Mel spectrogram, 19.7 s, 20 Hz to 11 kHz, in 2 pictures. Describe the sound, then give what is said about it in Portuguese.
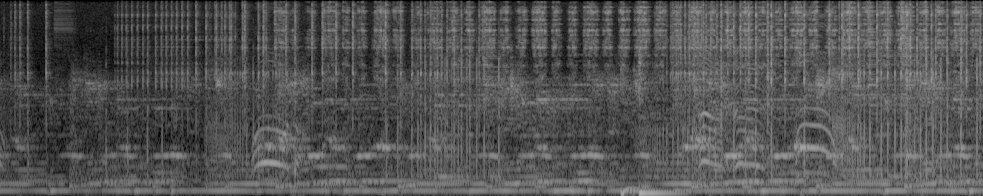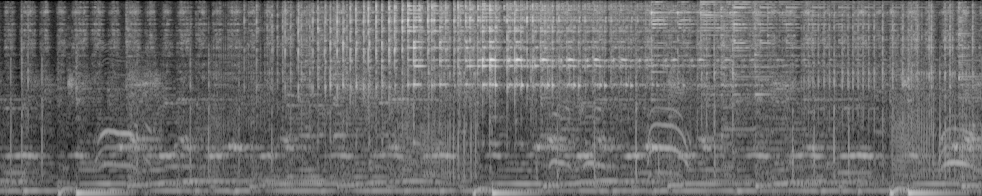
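In a 2005 recording by a French group, a twanging berimbau plays a repeating rhythmic pattern with bending tones over steady low drone and shaker-like percussion, with heavier hits every few seconds and a bright rattling texture building toward the end. “onde temos a percussão e o berimbau tocados por ele bem em evidência.”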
